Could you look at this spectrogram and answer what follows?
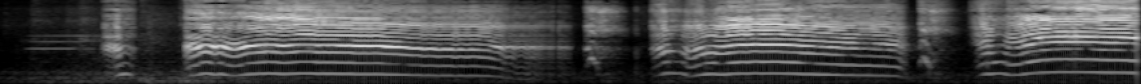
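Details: Loud, high-pitched crying in repeated strong bursts with short breaths between, with faint music behind; a vigorous cry from a newborn just delivered by emergency C-section.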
